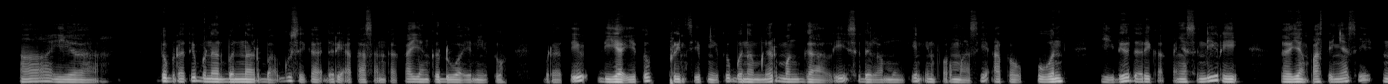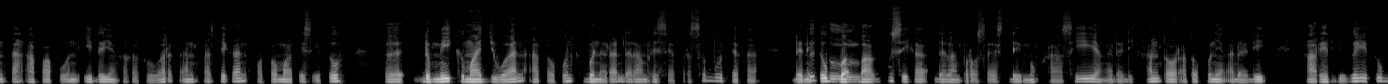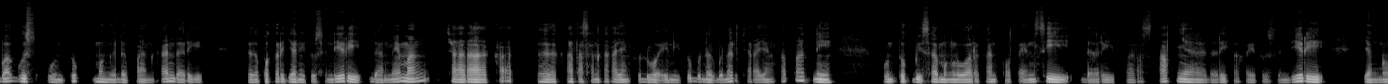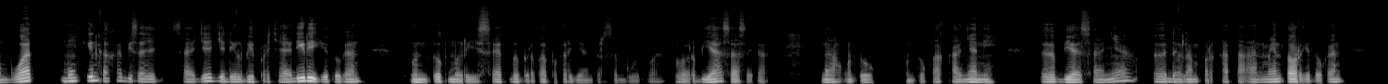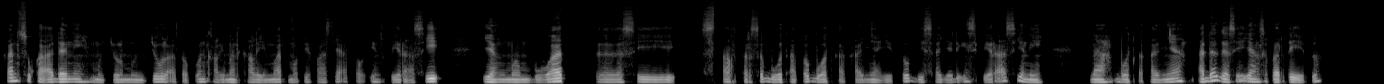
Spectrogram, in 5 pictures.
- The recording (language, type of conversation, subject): Indonesian, podcast, Siapa mentor yang paling berpengaruh dalam kariermu, dan mengapa?
- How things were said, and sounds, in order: other background noise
